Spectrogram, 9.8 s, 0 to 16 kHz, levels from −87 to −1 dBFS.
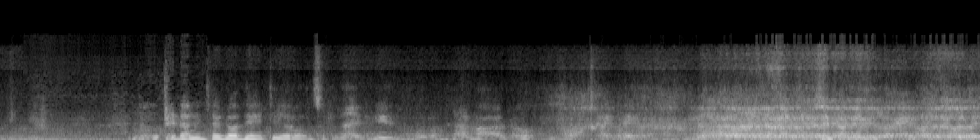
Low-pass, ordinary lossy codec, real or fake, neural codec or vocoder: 10.8 kHz; Opus, 24 kbps; fake; codec, 16 kHz in and 24 kHz out, 0.6 kbps, FocalCodec, streaming, 4096 codes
